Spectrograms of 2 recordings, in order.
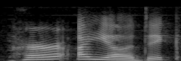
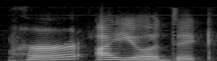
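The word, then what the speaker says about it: periodic acid–Schiff: the pas or the per iodic acid shift and i would like to emphasize on the pronunciation it's per iodic and not periodic because this contains iodine and the pas is used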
